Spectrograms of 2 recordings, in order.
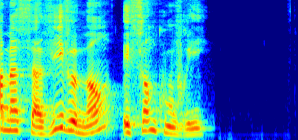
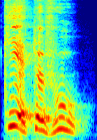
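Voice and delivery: louder, higher, unhinged question; crazed voice; 4 semitones higher, 7 dB louder than usual. A narrator's reading. Farnèse demanding to know the stranger, crazed. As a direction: ask as if losing your mind. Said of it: "demanda Farnèse d'une voix démente".

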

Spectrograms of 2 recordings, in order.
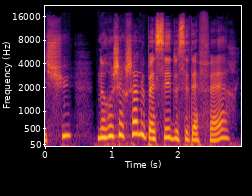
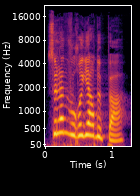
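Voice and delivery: higher-pitched, firm retort; curt rebuff; 7 semitones higher, 4 dB louder than usual. A narrator's reading. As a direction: shut the question down. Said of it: "répondit Michu".

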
